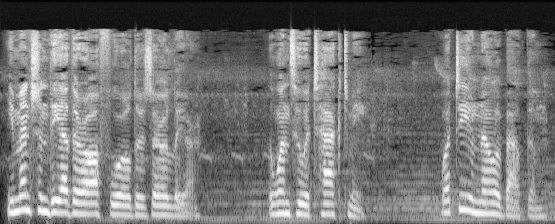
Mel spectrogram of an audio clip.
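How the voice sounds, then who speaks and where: A woman playing a composed, persuasive and compassionate Jedi heroine in a video game, measured and earnest. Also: on the low side, a little mellow, soft background music, lightly acted. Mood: polite. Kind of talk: video game cutscene acting.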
